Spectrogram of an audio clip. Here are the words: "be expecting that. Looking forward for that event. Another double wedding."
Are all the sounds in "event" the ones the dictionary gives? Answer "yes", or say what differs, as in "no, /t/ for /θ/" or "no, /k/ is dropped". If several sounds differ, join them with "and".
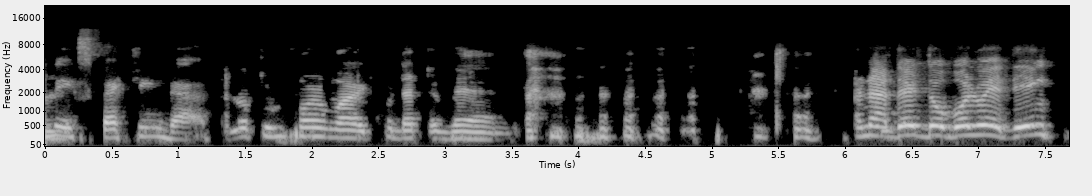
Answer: no, /t/ is dropped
